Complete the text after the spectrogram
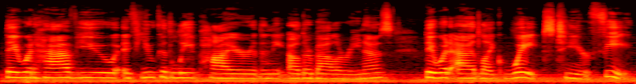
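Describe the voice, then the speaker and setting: A woman's mid-pitched voice comes over faint background noise. She is a podcast co-host and voice actor, talking in a loose, conversational way with the group. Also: steady tone, moderate pace. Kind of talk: casual round-table chat.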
